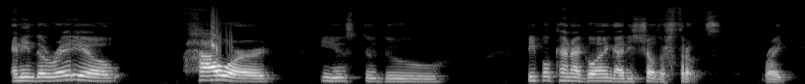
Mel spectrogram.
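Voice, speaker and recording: Fairly slow speech from a man with a Puerto Rican accent, fairly high in pitch with a dark, mellow tone and lively intonation, against a quiet background. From Puerto Rico. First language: Spanish. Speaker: tech company CTO. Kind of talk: interview conversation.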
